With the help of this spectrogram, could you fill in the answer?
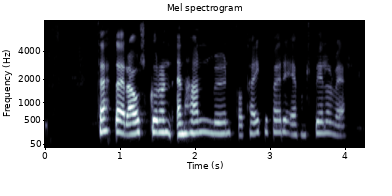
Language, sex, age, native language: Icelandic, female, 20-29, Icelandic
